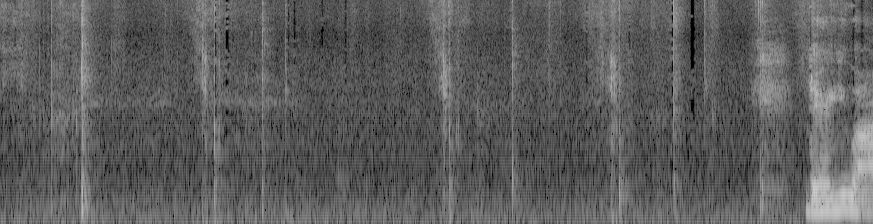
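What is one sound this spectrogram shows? Cards tap and slide softly onto a cloth-covered table.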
